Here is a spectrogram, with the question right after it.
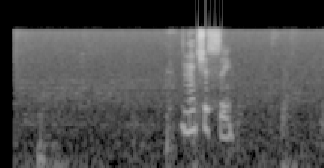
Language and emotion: Russian, neutral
